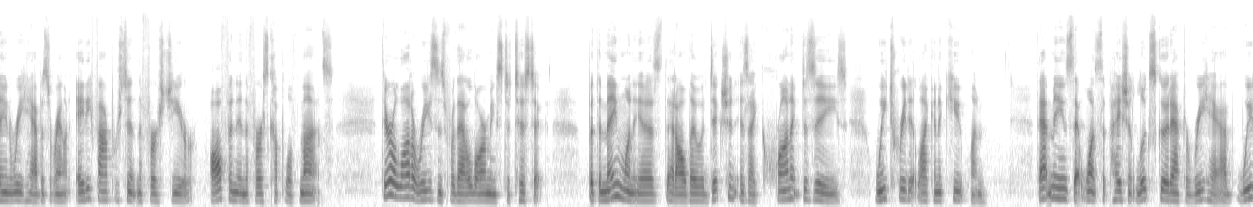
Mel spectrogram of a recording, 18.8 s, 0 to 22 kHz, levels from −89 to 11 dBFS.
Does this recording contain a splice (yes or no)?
no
